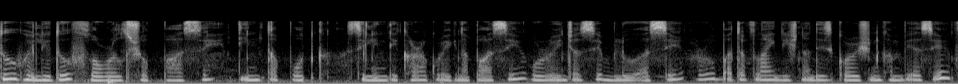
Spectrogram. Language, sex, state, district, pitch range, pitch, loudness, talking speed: Nagamese, female, Nagaland, Kohima, 195-220 Hz, 200 Hz, -20 LUFS, 175 wpm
